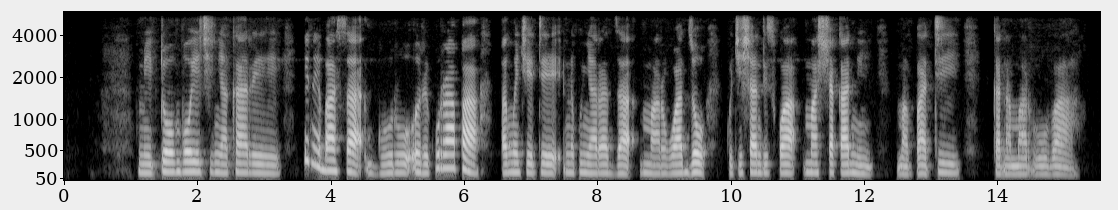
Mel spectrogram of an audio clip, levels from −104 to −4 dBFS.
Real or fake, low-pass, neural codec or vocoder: real; 5.4 kHz; none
